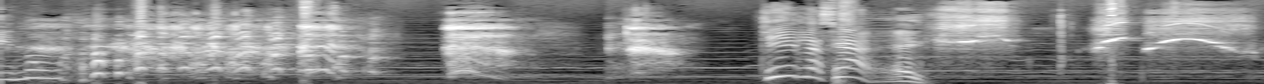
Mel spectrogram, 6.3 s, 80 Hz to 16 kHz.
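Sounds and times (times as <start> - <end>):
speech: 0.0 - 0.6, 2.2 - 2.6, 3.8 - 5.1
laughter: 0.2 - 2.0
person whistling through their lips: 4.7 - 6.3.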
